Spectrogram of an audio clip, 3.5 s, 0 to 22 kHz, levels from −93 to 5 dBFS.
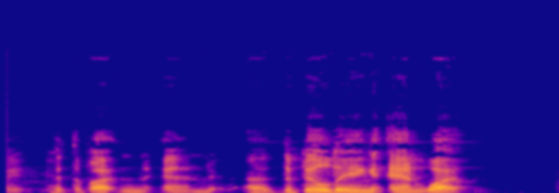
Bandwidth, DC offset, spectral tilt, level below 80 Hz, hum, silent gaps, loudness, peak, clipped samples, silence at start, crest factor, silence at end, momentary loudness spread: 7.6 kHz; under 0.1%; -5.5 dB/octave; -64 dBFS; none; none; -18 LUFS; -2 dBFS; under 0.1%; 0.05 s; 18 dB; 0.65 s; 17 LU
